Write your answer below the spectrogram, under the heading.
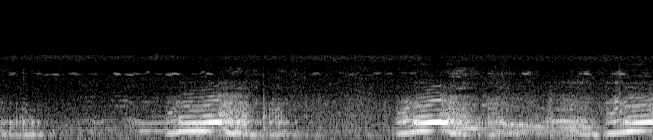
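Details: Lion from Somali wildlife: two or three drawn-out, moaning roars that swell to full loudness and fade, separated by brief low lulls.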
